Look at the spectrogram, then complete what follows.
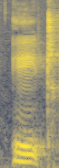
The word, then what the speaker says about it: eight: Fong and then ght the GH is just silent and we say the T sound the GH probably affects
